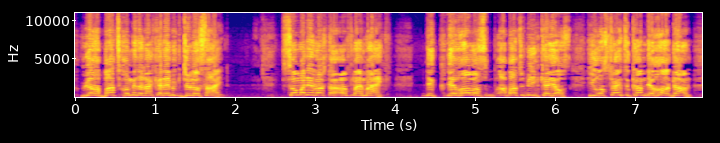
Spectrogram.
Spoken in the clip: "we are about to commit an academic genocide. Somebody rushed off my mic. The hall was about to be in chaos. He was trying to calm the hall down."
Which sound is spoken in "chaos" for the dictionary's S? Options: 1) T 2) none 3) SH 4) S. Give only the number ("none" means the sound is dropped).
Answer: 4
